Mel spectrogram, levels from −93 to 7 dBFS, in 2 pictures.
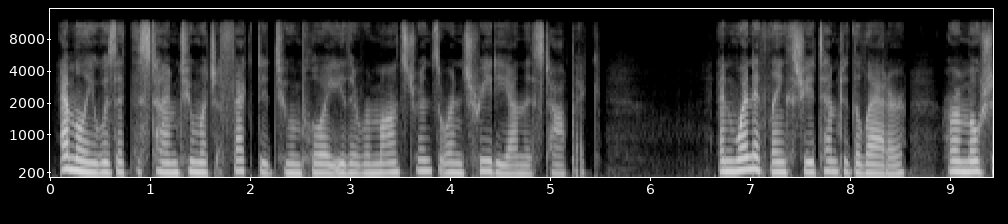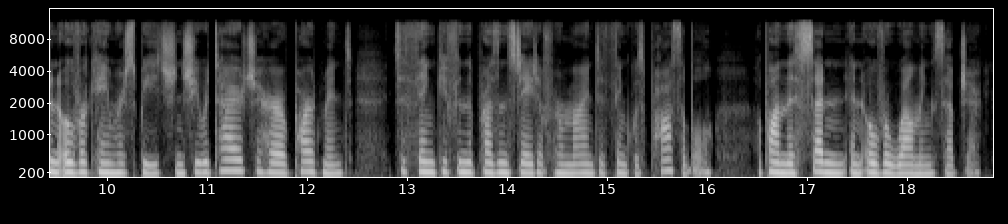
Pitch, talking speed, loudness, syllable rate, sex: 200 Hz, 180 wpm, -21 LUFS, 5.5 syllables/s, female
